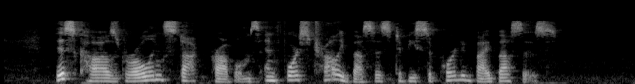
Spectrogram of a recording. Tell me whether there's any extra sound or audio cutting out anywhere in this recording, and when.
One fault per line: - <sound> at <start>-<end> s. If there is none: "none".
none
